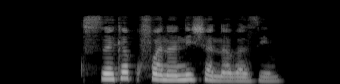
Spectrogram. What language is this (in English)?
Taita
